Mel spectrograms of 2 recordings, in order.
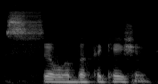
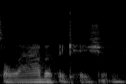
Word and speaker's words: syllabification: and now so syllabification i used to pronounce that syllabification until i was corrected during giving a hebrew lecture a friend of mine corrected me he said no it's slabification and nothing like being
